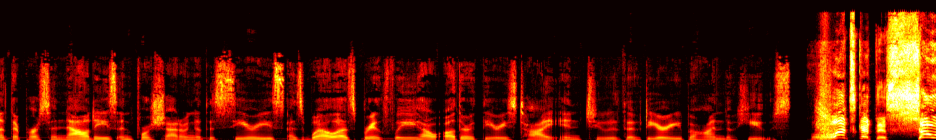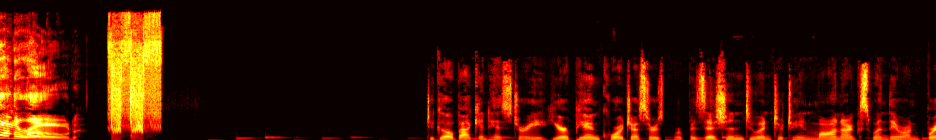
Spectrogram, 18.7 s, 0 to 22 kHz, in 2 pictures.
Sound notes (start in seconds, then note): 10.4 flicker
